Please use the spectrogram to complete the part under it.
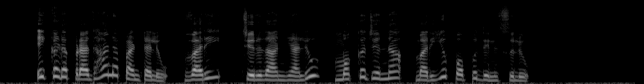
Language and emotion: Telugu, neutral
